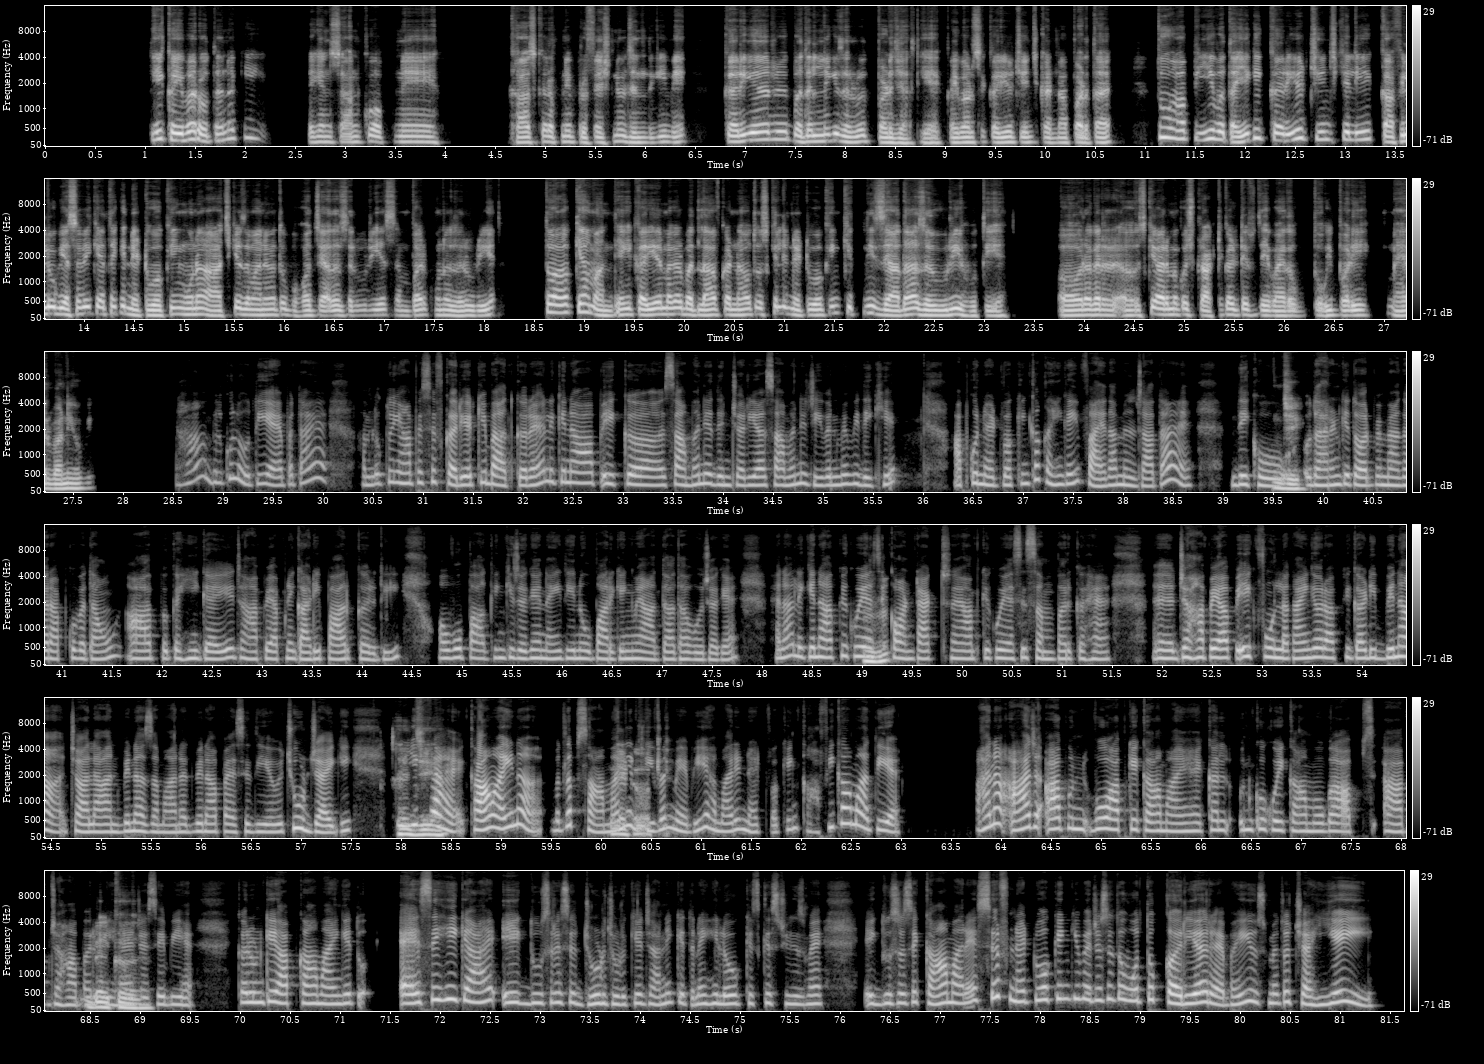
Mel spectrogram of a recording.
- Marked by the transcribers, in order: in English: "प्रोफ़ेशनल"; in English: "करियर"; in English: "करियर चेंज़"; in English: "करियर चेंज"; in English: "नेटवर्किंग"; in English: "करियर"; in English: "नेटवर्किंग"; in English: "प्रैक्टिकल टिप्स"; in English: "करियर"; in English: "नेटवर्किंग"; in English: "पार्क"; in English: "पार्किंग"; in English: "नो पार्किंग"; in English: "कॉन्टैक्ट्स"; in English: "नेटवर्क"; in English: "नेटवर्किंग"; in English: "नेटवर्किंग"; in English: "करियर"
- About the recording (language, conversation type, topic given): Hindi, podcast, करियर बदलने के लिए नेटवर्किंग कितनी महत्वपूर्ण होती है और इसके व्यावहारिक सुझाव क्या हैं?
